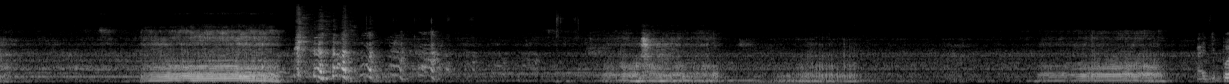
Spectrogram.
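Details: Snoring heard over a PS3 voice-chat line with some background noise: loud, rough, rattling snores on the in-breath; heavy snoring.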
